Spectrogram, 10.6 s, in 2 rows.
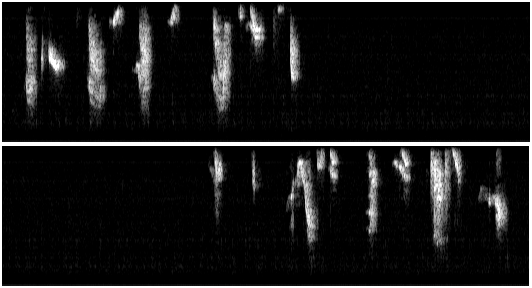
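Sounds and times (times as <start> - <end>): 
Sylvia atricapilla: 0.2 - 3.0, 7.4 - 10.5.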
